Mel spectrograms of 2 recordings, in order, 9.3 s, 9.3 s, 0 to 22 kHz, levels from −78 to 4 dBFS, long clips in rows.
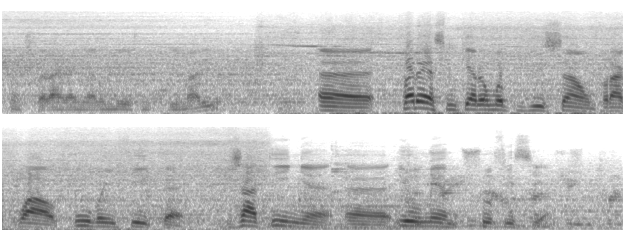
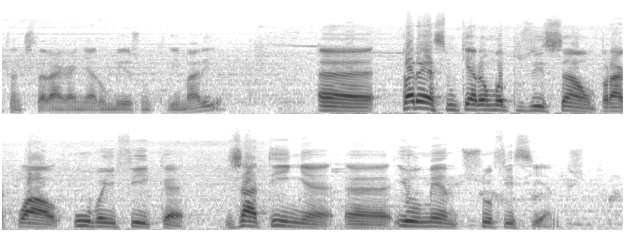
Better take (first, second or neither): second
